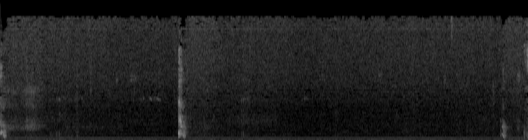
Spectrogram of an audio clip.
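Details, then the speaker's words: First-ever bout of hiccups: three faint, sharp, abrupt hiccup clicks a few seconds apart over a steady background hum. "with hiccups."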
